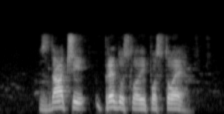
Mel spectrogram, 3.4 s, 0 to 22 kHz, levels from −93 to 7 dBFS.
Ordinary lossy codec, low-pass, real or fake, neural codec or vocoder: MP3, 96 kbps; 7.2 kHz; real; none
